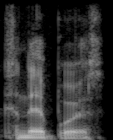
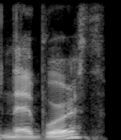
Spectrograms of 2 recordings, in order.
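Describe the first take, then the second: First: The word starts with a sounded K. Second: The word starts with an N sound, no K. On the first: The speaker calls it wrong. "It's not Knebworth" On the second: The speaker calls it right. "The silent K on that one"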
